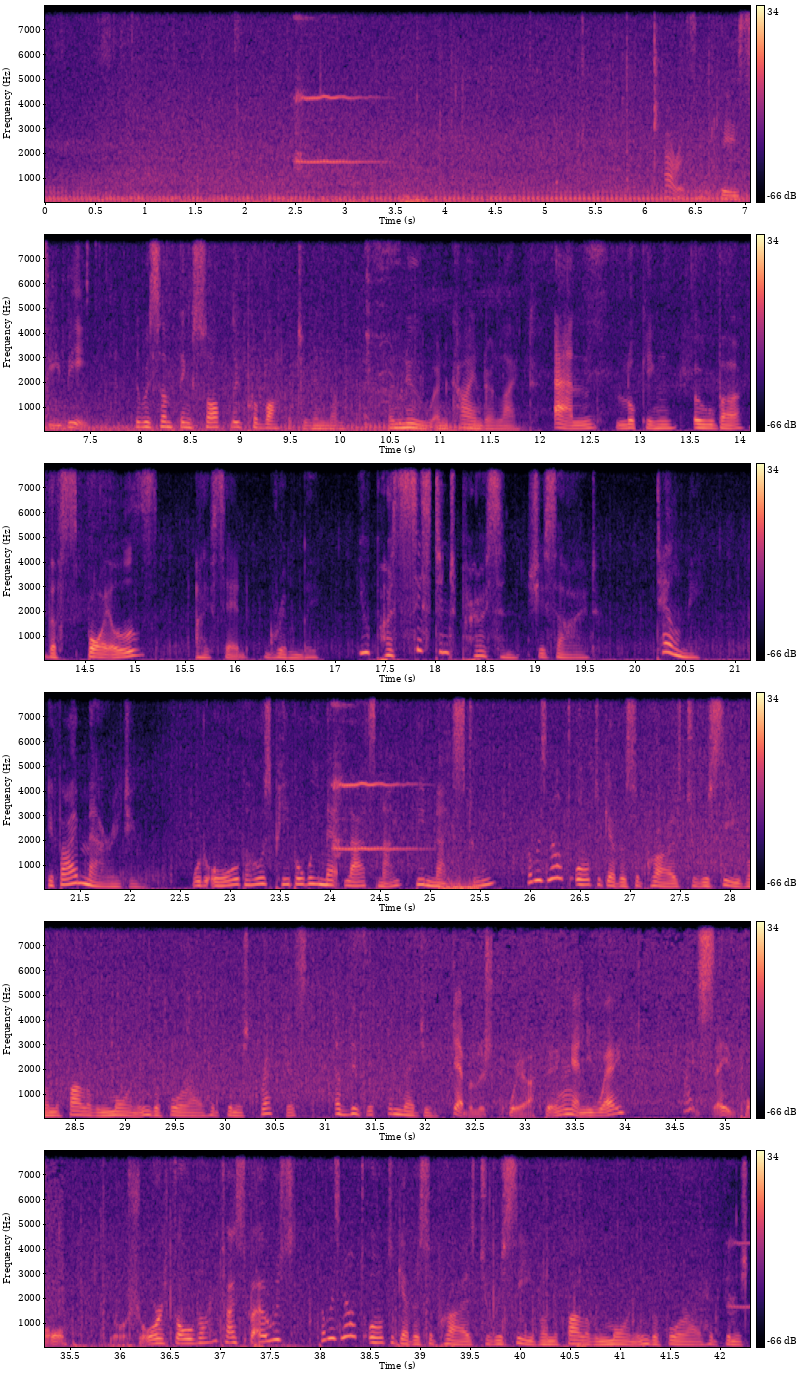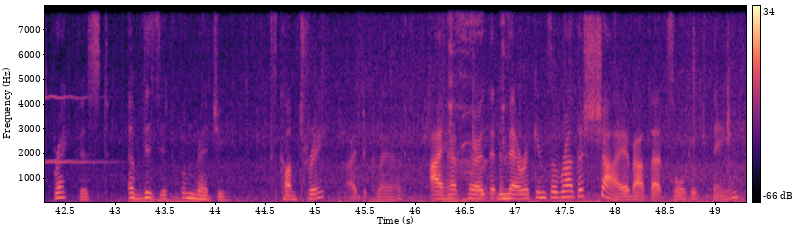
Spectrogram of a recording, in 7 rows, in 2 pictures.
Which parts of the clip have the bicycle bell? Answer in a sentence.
You can hear the bicycle bell from 2.5 to 3.9 s, from 24.0 to 25.6 s and from 42.0 to 43.8 s.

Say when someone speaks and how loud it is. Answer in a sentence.
You can hear the talking from 6.2 to 49.2 s, at a steady volume.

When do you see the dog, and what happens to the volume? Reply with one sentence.
The dog can't be heard in this clip.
